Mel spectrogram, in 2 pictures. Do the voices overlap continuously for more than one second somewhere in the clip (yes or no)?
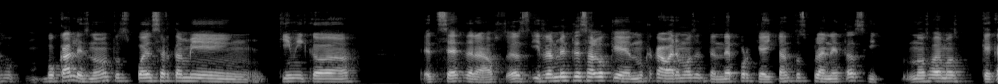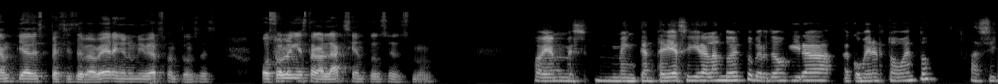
no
